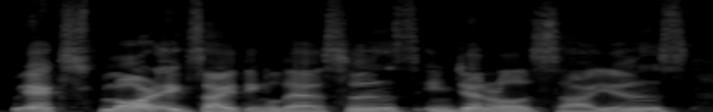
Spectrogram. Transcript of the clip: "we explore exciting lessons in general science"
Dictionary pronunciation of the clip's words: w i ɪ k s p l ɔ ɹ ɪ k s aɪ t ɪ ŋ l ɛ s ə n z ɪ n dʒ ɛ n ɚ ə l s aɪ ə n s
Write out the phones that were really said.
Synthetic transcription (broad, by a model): w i ɪ k s p l ɔ ɹ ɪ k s aɪ t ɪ ŋ l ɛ s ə n s ɪ n dʒ ɛ n ɚ ə l s aɪ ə n s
